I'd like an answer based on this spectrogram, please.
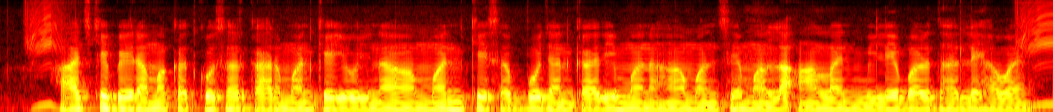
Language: Chhattisgarhi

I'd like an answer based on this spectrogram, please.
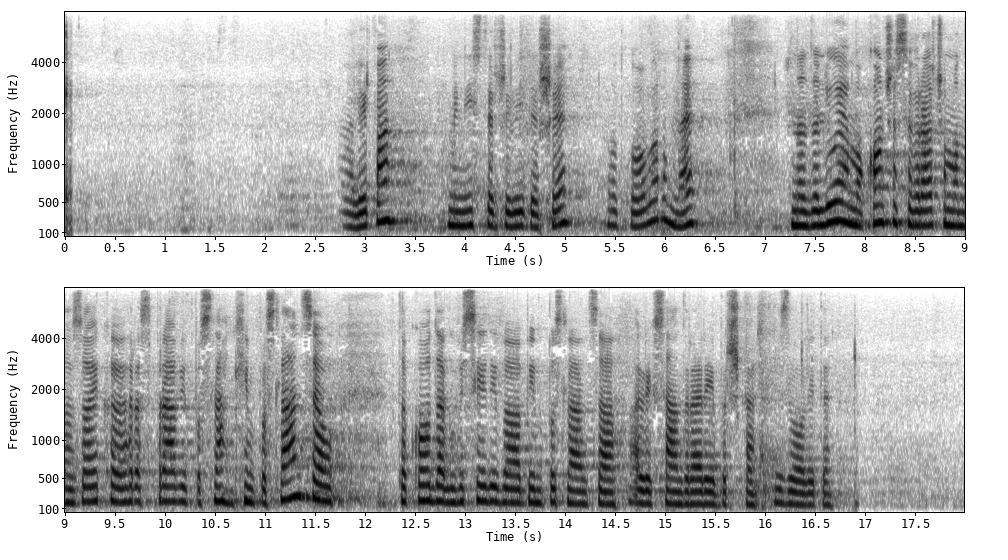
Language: Slovenian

